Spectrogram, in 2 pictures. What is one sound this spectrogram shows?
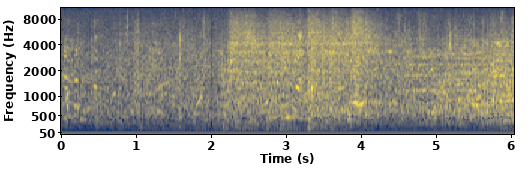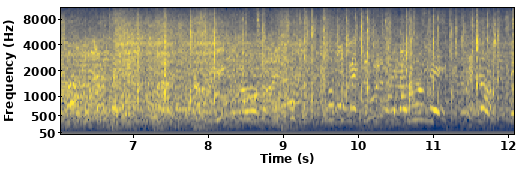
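Girls chatter nearby outdoors.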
